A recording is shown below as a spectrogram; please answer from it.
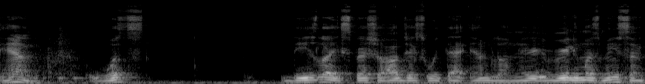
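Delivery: ordinary delivery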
